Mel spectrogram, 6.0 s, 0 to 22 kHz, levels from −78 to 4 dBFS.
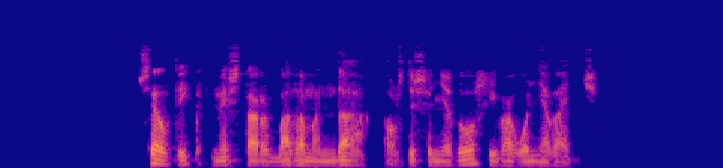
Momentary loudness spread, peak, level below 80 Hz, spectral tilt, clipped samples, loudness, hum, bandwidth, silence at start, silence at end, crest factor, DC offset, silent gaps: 12 LU; -6 dBFS; -52 dBFS; -6.5 dB/octave; under 0.1%; -27 LUFS; none; 7.6 kHz; 1.15 s; 1.05 s; 24 dB; under 0.1%; 3.09-3.19 s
